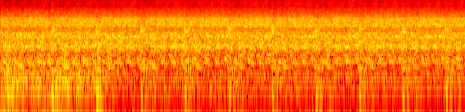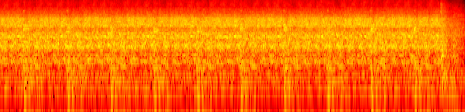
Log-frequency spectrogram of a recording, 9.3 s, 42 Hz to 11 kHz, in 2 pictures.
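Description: VW bus air-cooled flat-four engine cranking on the starter with a steady, rhythmic cadence. The number 3 exhaust valve is not opening because its rocker's pushrod has fallen out, so that cylinder spits back into the intake manifold each time its intake valve opens.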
